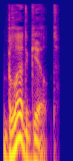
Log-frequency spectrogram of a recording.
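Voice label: "bloodguilt", British English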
